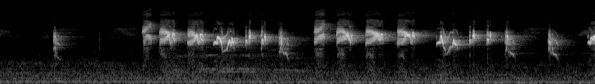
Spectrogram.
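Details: Orange-headed thrush producing gacor contest song full of sharp tembakan: after one lone note, a dense, continuous stream of rapid high chirps and slurred whistles runs unbroken for over four seconds.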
